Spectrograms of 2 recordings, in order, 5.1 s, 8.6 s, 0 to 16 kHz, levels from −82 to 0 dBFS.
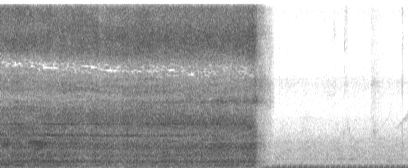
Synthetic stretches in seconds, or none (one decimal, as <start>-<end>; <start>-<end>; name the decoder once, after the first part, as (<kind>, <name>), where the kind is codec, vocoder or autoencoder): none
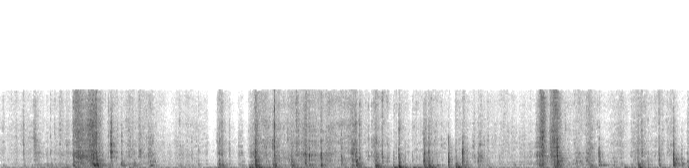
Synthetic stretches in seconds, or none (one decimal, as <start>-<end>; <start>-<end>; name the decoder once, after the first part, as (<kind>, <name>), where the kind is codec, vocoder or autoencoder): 7.3-8.6 (vocoder, Vocos)

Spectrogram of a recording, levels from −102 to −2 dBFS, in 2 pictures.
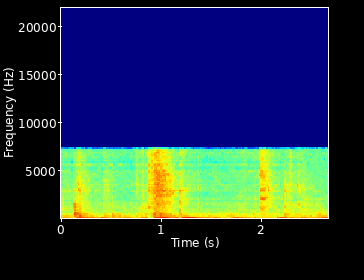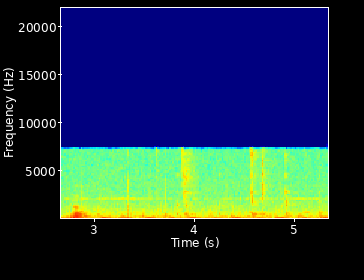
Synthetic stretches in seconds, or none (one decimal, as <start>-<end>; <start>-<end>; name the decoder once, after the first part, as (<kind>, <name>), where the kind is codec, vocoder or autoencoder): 0.0-2.4 (codec, SNAC)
